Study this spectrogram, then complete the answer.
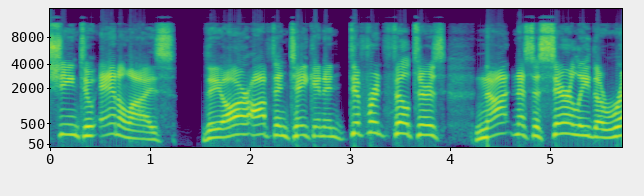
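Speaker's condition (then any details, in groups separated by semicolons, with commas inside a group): No condition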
